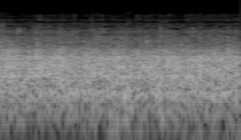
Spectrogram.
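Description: A brief stretch of sparse, polite golf-clap applause from an audience after Secretary Lloyd Austin introduces the President of the United States, a steady, even patter of clapping with no one speaking over it.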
